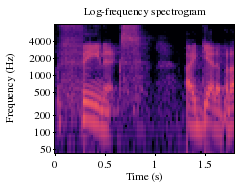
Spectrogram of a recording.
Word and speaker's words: Phoenix: Devin England I know Garrett I know it's pronounced Phoenix I get it but I like to say ponix okay John from West Bailey Vermont Juan from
